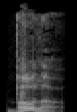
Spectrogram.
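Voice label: "bolo", British English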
